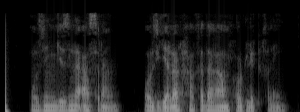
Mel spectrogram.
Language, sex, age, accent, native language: Uzbek, male, 18-24, Namangan, Uzbek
